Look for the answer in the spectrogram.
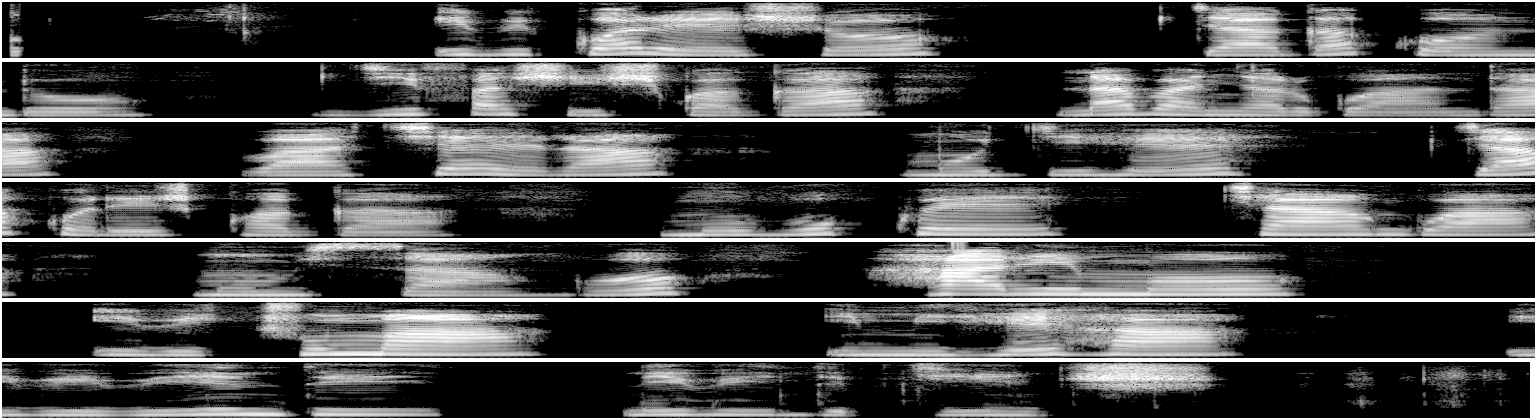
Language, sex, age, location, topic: Kinyarwanda, female, 25-35, Musanze, government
